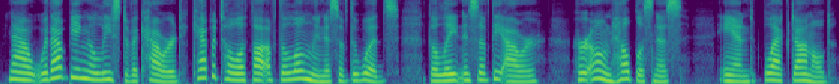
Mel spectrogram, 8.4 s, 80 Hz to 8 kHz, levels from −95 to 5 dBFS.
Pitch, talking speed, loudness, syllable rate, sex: 225 Hz, 185 wpm, -17 LUFS, 5.5 syllables/s, female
